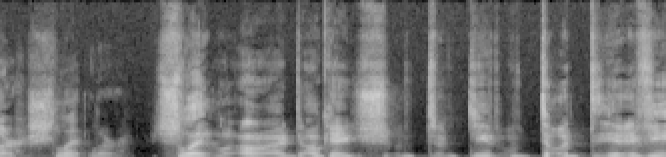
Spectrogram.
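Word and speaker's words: Schlittler: How do you pronounce Cam's name? It's Schlitler. Schlitler.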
